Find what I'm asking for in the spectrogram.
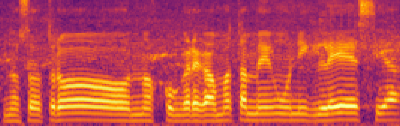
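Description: A man's fairly high voice at a fairly slow pace, with noticeable background noise. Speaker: migrant street singer. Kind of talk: field interview testimony.

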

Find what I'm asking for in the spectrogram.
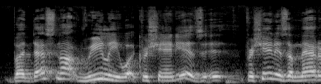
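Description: A man with a high pitch speaks in a Brazilian accent, his intonation lively. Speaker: pastor. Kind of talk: sermon. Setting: church.

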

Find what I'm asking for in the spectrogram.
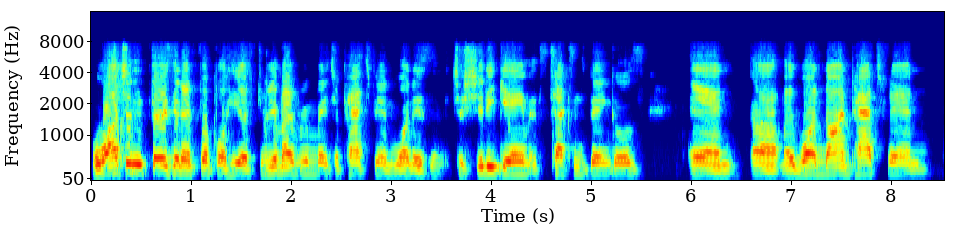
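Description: Speaking at a moderate pace, a man keeps his intonation flat and monotone. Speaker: podcast host. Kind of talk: casual chat.

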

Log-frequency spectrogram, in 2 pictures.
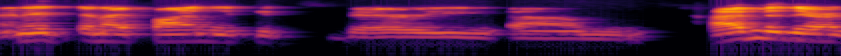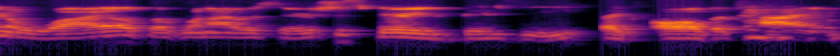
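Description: A man speaks at a medium pitch with ordinary pitch variation. He has a normal speaking voice. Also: fairly quick pace. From Canada. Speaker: podcast host. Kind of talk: casual interview chat.

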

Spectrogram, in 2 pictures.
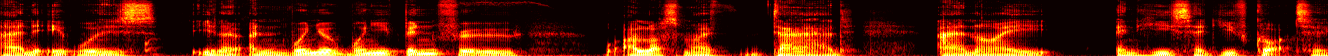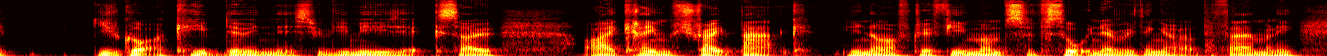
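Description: On a very clean recording with a silent background, a man with an English accent talks at a fairly quick pace, his very deep, low pitch held in fairly even intonation. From southeast England (Kent). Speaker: singer-songwriter. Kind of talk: casual interview.

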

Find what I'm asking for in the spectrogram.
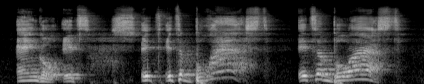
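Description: The man talks in an animated tone, his intonation lively, with noticeable background noise around him. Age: 30s. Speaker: podcast host. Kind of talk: casual chat.

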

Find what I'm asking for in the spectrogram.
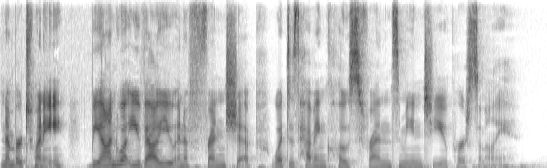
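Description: With an American accent, a woman speaks at a moderate pace in a normal speaking voice with ordinary pitch variation. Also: medium pitch for a woman. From Florida Panhandle, US South. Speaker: podcast guest, aspiring writer. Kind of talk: casual chat.

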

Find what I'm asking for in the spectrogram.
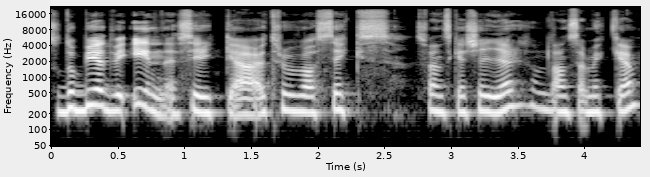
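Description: A woman speaks at a fairly high pitch and a moderate pace. Her intonation stays fairly even. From Sweden, Vänersborg (born in Croatia). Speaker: dancer and entrepreneur. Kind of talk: casual interview.

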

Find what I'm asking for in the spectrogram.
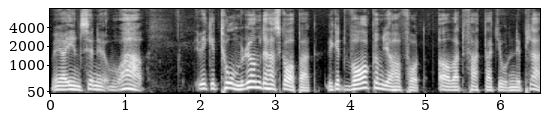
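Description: A man's dark, mellow voice moves at a moderate pace with lively intonation, the sound dry and close with no echo. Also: medium pitch for a man, very even loudness. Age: 70s. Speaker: podcast guest. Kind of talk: casual chat. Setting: studio.

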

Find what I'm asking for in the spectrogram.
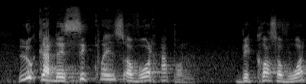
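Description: A man talks at a high pitch in an animated tone. Noticeable background noise runs underneath. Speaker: pastor. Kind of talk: sermon. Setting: church. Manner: animated, call-and-response preaching, urging the congregation to shout back; commanding, authoritative.

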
